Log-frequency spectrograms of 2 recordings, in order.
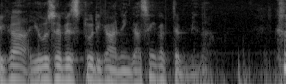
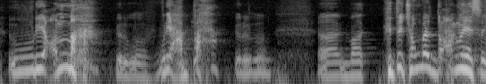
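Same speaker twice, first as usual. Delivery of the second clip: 서운함 섞인 하소연; 4 semitones higher, 5 dB louder than usual. Pretend. Imagined congregant recalling parents' favouritism.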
